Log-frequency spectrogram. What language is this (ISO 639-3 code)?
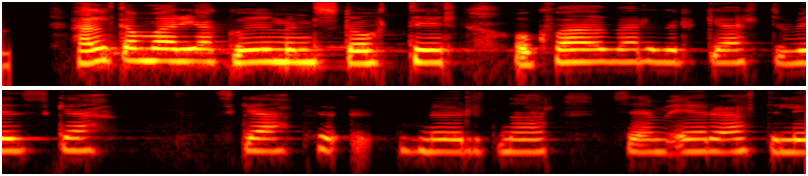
isl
